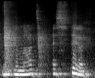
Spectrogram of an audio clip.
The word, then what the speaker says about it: Megillat Esther: And this is the Esther scroll of Megillat Esther, how they pronounce it in Hebrew.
